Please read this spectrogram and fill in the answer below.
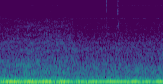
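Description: A steady low hum with a low rumble beneath it, unchanging throughout.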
